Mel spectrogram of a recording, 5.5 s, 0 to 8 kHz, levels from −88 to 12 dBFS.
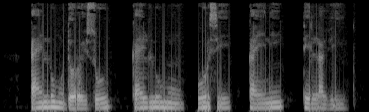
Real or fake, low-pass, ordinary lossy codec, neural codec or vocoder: real; 7.2 kHz; MP3, 64 kbps; none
